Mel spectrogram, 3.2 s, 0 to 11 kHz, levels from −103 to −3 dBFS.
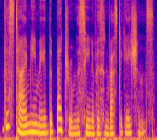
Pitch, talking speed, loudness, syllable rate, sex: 185 Hz, 210 wpm, -18 LUFS, 5.6 syllables/s, female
